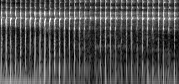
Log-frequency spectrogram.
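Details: Lovebird fighter giving the long trill called ngekek, used to prompt other lovebirds to answer and sing: a fast, steady run of sharp, high chirps, about eight each second, unbroken throughout.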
